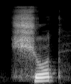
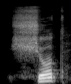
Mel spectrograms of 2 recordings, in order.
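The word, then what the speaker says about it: счёт: this before a meal short short is a bill just pay attention to the pronunciation it's different to the spelling and then in relation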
